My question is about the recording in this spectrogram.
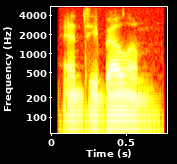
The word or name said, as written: antebellum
